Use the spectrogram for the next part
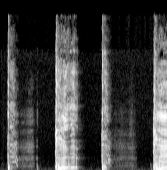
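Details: Four harsh, loud coughs in about three seconds, some with a hoarse, throaty bark, after about two days without sleep; barking cough.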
